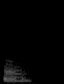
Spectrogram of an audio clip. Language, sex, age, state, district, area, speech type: Bodo, female, 30-45, Assam, Chirang, rural, conversation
